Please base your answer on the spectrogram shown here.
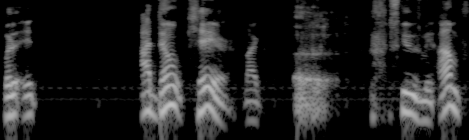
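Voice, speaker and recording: A man from the United States chats casually as a podcast guest, stressing his points and talking loosely with fillers. He speaks through a VR headset mic inside a virtual social space, his voice at an ordinary middle pitch. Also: expressive, slow pace, husky. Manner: emphatic, talks loosely with fillers. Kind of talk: casual chat.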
